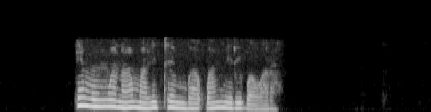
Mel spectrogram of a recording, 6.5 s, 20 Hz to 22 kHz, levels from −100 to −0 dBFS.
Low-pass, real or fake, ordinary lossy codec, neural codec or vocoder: 5.4 kHz; fake; none; vocoder, 22.05 kHz, 80 mel bands, WaveNeXt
